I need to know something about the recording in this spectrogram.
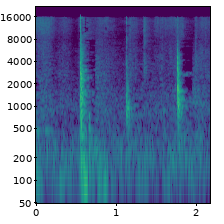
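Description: Three sharp clicks or taps, a little over half a second apart.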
